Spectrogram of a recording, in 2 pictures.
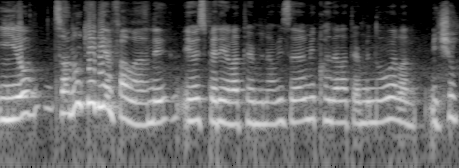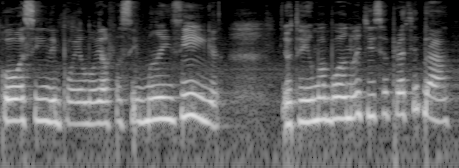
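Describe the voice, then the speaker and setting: Young brazilian mom telling a church testimony, soft mellow voice kinda high, repeats herself a lot. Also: female voice, fairly quick. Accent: Brazilian Portuguese. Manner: earnest, devout, repeats phrases. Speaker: mother giving a testimony. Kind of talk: emotional faith testimony.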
